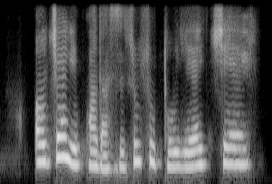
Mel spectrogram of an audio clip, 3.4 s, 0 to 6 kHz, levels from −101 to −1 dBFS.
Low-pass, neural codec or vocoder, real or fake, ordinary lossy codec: 5.4 kHz; codec, 16 kHz, 1 kbps, FreqCodec, smaller model; fake; none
